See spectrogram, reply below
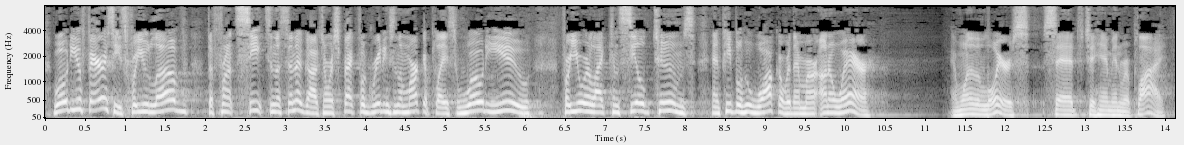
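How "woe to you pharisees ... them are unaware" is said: high-pitched, forceful denunciation; preaching a rebuke. Acted. Preacher reads Jesus rebuking the Pharisees, denouncing. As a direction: proclaim the woes high and insistent.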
